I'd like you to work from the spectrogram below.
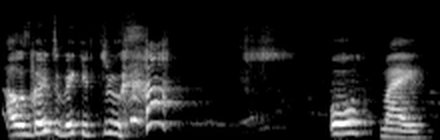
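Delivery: laughs through the words; chuckling at her own naivety; laughing. Real, not acted. Laughing at herself as she tells viewers.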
